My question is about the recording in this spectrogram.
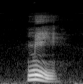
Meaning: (pronoun) 1. we 2. what? 3. something, anything, nothing; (interjection) how …!, what (a) …!; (noun) mi (a syllable used in solfège to represent the third note of a major scale)
- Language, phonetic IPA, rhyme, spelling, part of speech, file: Hungarian, [ˈmi], -mi, mi, pronoun / determiner / interjection / noun, Hu-mi.ogg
